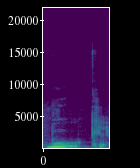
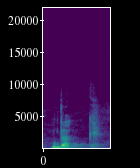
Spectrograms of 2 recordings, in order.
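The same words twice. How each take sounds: First: The vowel in the word is long. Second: The vowel in the word is short. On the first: The speaker calls it wrong. "not book" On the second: The speaker calls it right. "it's book, book, a short U"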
